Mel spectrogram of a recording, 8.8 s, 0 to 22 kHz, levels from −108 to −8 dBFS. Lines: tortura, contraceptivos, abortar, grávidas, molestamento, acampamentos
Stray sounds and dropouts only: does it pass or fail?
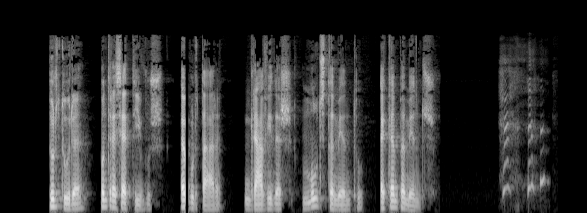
fail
